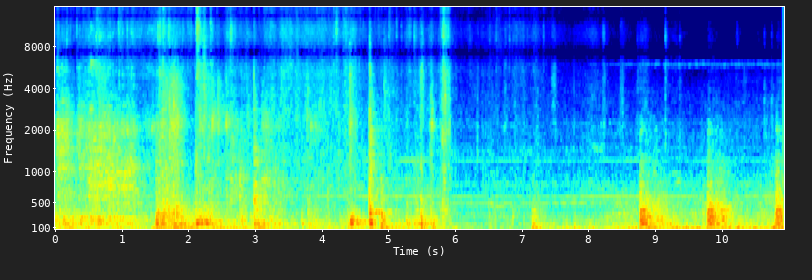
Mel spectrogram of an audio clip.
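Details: Elevator car makes irregular dull knocking clunks and thumps in bursts over a low running hum while moving; cause unclear.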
